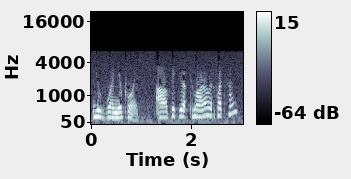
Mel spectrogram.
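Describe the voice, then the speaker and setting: A woman's voice: medium pitch, animated, a little fast, slight background noise, lightly acted. Woman acting a wry girl detective, vintage radio. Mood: playful. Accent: American. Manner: dry wisecracking, wry. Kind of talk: 1940s radio acting, first-person narration. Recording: muffled vintage 1940s radio broadcast.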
